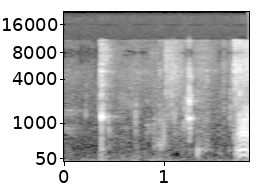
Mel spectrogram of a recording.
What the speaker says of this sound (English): if you don't know, dogs like pistachios. Well, I know my dogs do. They eat the shell.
